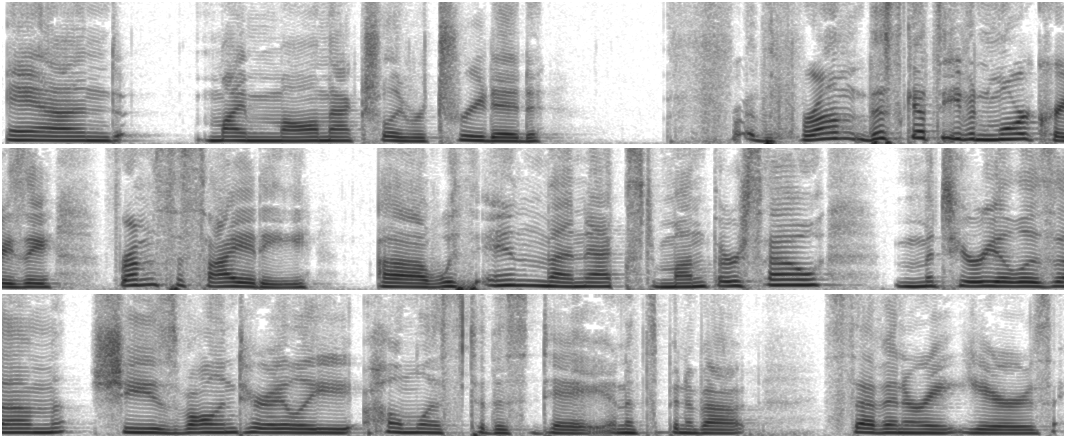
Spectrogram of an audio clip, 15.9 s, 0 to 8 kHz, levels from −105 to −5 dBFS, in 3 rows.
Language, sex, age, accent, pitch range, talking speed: English, female, 30-49, American, 210-275 Hz, 130 wpm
